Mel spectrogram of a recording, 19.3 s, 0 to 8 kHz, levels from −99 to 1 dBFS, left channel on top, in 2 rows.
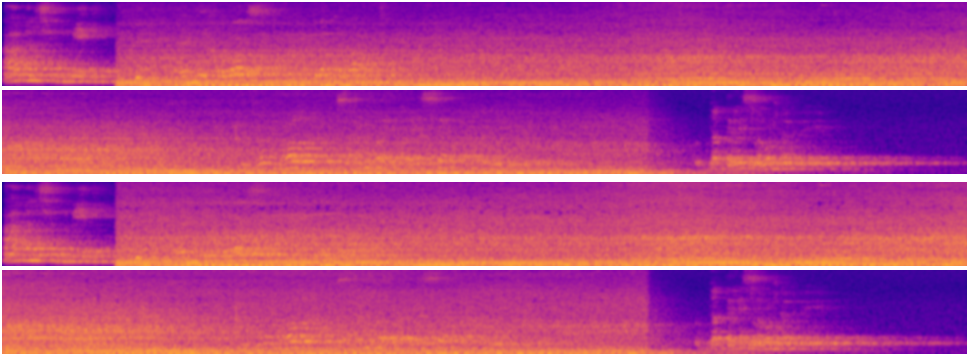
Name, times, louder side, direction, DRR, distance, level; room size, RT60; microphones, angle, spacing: voice 1, 0.0-3.6 12.0-14.1 16.9-17.4, left 1 dB, 5° right, -9 dB, 2.2 m, -29 dB
sound 1, 1.1-16.1, right 2 dB, 60° right, 0.6 m, -23 dB
voice 2, 2.9-6.5 6.9-10.0 10.3-11.3 12.9-15.4 16.6-17.9, equal, 35° right, -3 dB, 2.8 m, -37 dB
20.5 x 9.9 x 5.6 m, 2.7 s
head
